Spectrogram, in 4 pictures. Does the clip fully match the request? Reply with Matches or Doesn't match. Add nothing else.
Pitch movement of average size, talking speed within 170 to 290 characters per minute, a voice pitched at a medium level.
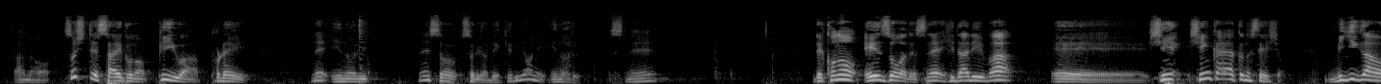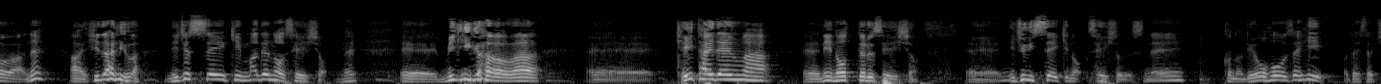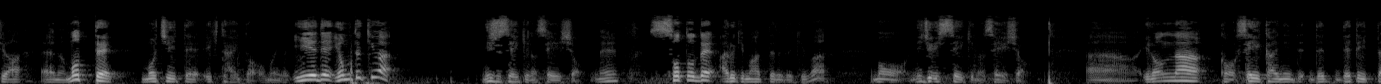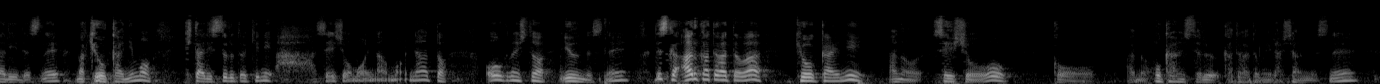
Doesn't match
